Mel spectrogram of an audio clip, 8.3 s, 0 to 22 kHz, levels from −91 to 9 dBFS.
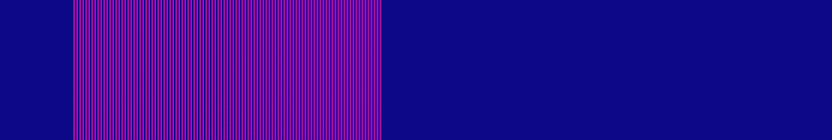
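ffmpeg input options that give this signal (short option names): -f lavfi -i "aevalsrc='0.398*eq(mod(n,1324),0)':d=3.08:s=44100"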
